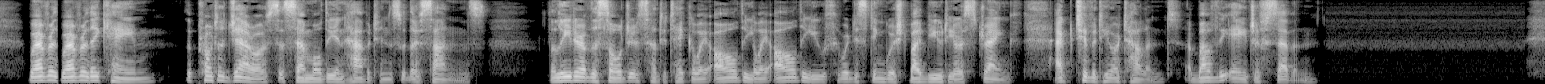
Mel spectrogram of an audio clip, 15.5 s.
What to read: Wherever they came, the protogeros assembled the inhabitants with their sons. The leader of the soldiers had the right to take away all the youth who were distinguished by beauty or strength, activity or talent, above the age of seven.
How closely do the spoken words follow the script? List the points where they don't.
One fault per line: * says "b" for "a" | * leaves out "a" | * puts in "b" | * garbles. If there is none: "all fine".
* puts in "wherever"
* says "to take away all the" for "the right to take"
